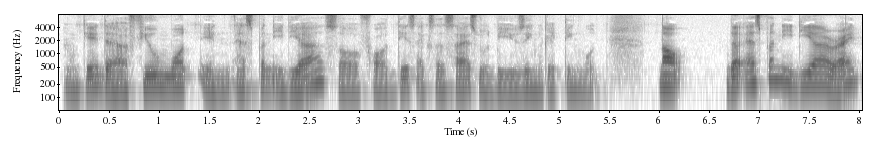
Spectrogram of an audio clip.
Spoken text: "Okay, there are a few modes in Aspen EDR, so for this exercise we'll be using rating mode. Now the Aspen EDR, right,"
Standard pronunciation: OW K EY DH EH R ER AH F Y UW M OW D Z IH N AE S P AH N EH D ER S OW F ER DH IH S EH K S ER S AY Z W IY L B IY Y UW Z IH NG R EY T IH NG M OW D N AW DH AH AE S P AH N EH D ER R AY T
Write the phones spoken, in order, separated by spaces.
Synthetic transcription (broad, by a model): OW K EY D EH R AH F Y UW M OW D IH N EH S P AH N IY D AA S OW F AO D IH S EH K S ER S AY S W IY L B IY Y UW Z IH NG R EY T IH NG M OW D N AW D AH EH S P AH N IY D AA R AY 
